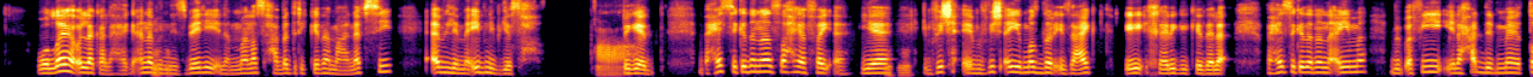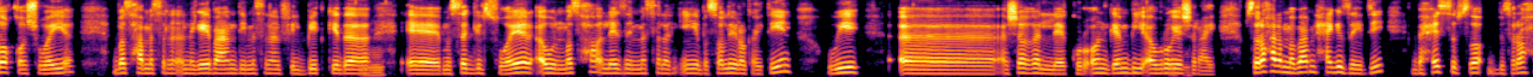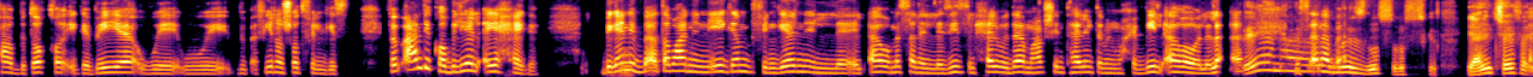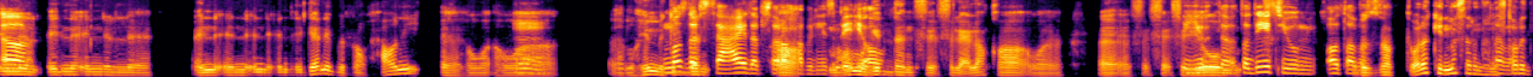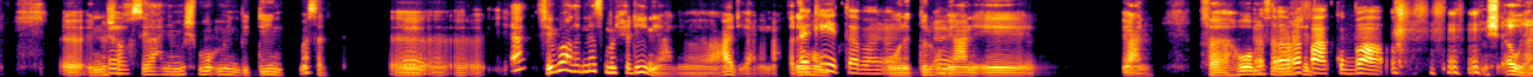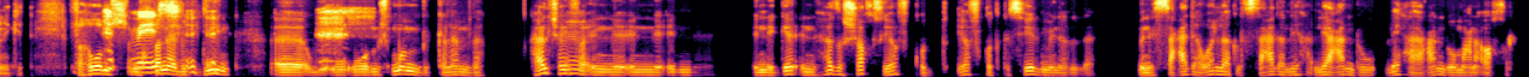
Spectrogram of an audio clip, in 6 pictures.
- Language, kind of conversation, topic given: Arabic, unstructured, إيه أحسن وقت في يومك وليه؟
- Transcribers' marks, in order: tapping; unintelligible speech; laugh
